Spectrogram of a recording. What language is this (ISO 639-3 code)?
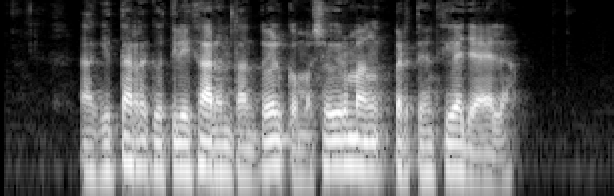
glg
